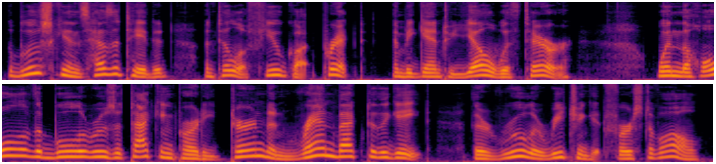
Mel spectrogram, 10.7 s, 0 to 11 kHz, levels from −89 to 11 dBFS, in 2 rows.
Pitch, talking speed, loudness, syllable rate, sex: 190 Hz, 200 wpm, -18 LUFS, 5.8 syllables/s, female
